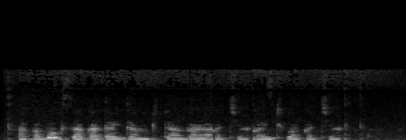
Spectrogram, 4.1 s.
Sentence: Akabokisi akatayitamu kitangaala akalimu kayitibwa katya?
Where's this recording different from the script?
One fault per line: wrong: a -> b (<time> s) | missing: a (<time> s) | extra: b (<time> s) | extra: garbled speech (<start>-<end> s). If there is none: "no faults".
wrong: akalimu -> katya (2.1 s)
